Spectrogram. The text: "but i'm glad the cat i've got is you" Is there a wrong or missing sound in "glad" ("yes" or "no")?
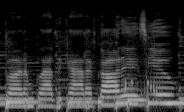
no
